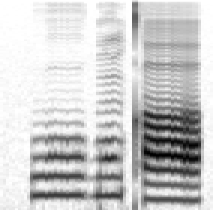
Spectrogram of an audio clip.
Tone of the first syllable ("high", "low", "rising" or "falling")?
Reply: high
